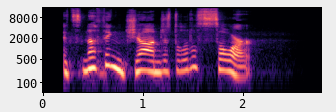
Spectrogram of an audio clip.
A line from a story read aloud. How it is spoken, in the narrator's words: Rodney snapped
